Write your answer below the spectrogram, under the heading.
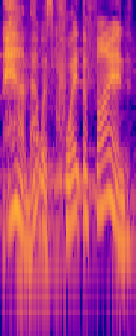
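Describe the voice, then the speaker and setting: A woman's voice: mid-range voice, sing-song, takes it slowly, a bit bright. An actress voicing a bold, confident woman ship captain in a video game, casual and hearty. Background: faint game music.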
